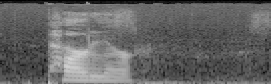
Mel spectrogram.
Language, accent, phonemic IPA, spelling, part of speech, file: English, US, /ˈpɑɹlɚ/, parlour, noun, En-us-parlour.ogg
- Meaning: Commonwealth standard spelling of parlor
